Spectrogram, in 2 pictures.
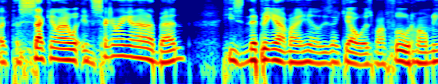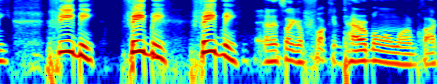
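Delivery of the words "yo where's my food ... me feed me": invented cat voice. Describing a pet that pesters for food each morning, voicing a pet. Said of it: "everyone makes voices for pets".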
